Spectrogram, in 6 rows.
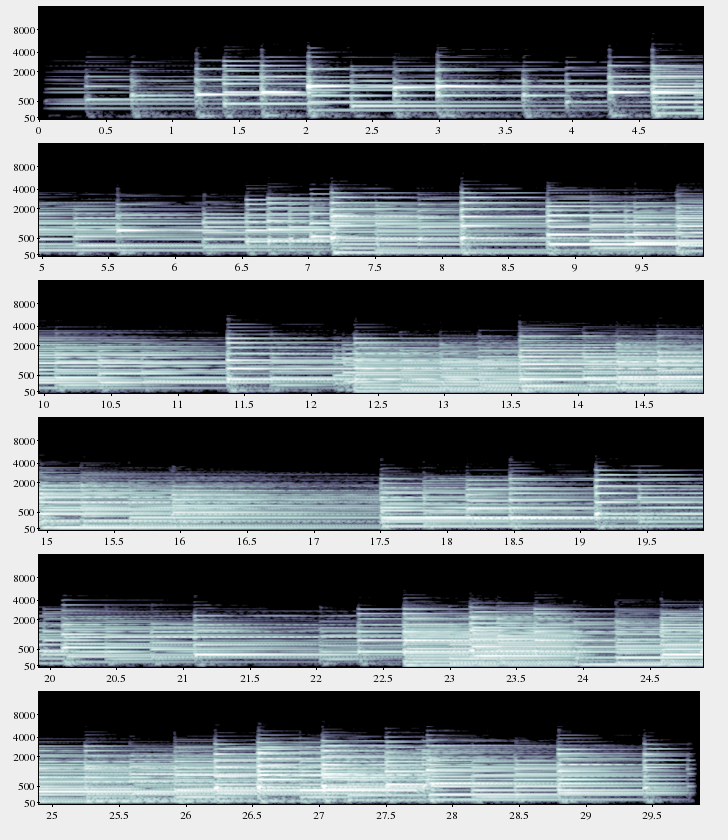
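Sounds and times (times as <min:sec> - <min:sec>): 
piano music: 0:00.1 - 0:29.8.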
